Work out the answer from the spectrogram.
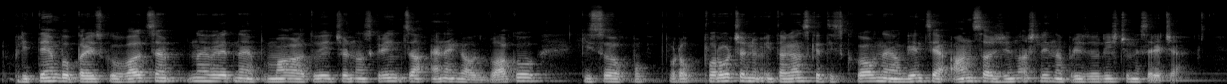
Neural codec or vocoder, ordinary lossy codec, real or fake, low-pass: none; none; real; 19.8 kHz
